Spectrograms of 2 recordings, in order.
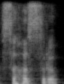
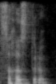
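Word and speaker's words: सहस्र: Nama but remember this is S Plus ra sahra not sahastra similarly not okay so just a few point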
